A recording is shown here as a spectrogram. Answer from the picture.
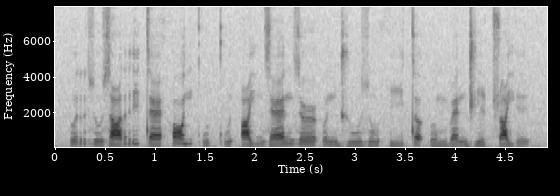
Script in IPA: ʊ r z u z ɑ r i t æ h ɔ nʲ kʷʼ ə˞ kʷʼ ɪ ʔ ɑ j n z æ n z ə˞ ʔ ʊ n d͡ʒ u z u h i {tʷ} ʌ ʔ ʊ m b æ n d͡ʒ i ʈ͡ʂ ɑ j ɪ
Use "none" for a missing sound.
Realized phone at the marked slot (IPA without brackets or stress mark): t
